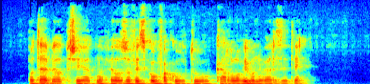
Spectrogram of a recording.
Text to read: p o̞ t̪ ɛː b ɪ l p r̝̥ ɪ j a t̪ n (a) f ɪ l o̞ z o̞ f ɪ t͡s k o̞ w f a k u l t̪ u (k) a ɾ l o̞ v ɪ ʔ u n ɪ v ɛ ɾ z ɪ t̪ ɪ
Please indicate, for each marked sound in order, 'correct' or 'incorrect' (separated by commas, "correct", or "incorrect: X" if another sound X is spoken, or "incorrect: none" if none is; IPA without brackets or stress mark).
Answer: correct, correct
